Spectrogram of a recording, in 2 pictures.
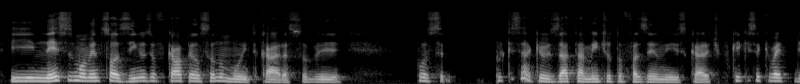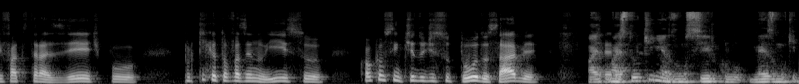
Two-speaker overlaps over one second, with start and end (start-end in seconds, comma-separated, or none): none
